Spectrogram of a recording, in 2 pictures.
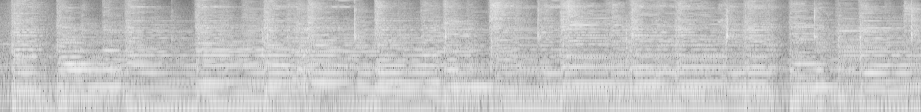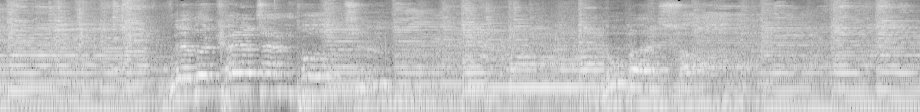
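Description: Acoustic guitars playing the intro of a slow country song, strummed and picked. A voice briefly sings a little past the middle.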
